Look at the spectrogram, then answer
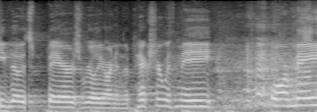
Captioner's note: laughter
